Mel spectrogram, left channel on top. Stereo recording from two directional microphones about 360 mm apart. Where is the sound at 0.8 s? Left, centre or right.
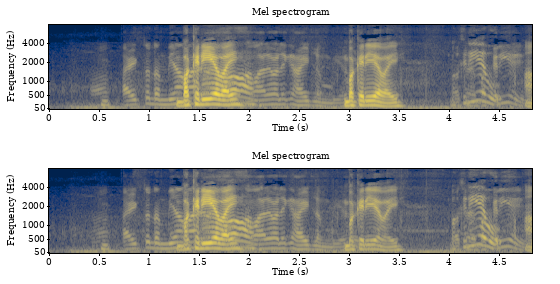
Centre.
